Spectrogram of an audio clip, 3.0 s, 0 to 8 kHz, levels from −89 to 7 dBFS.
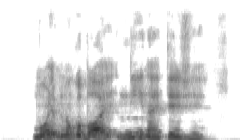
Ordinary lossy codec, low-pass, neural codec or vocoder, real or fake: none; 7.2 kHz; none; real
